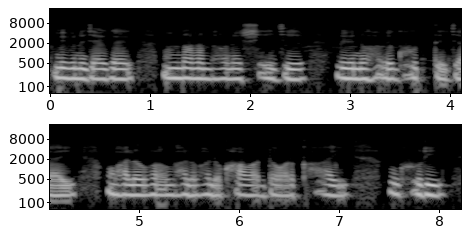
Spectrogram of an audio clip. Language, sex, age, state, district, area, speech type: Bengali, female, 45-60, West Bengal, Dakshin Dinajpur, urban, spontaneous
